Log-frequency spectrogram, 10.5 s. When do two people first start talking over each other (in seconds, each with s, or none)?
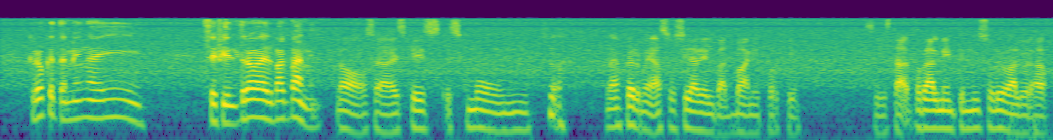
none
